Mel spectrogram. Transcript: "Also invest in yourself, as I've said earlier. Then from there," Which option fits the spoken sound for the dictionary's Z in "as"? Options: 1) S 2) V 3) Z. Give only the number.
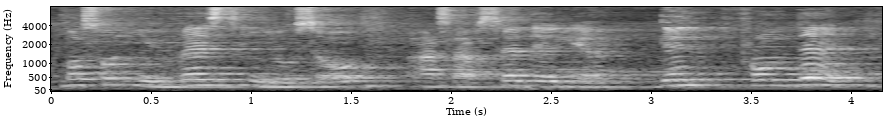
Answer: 1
